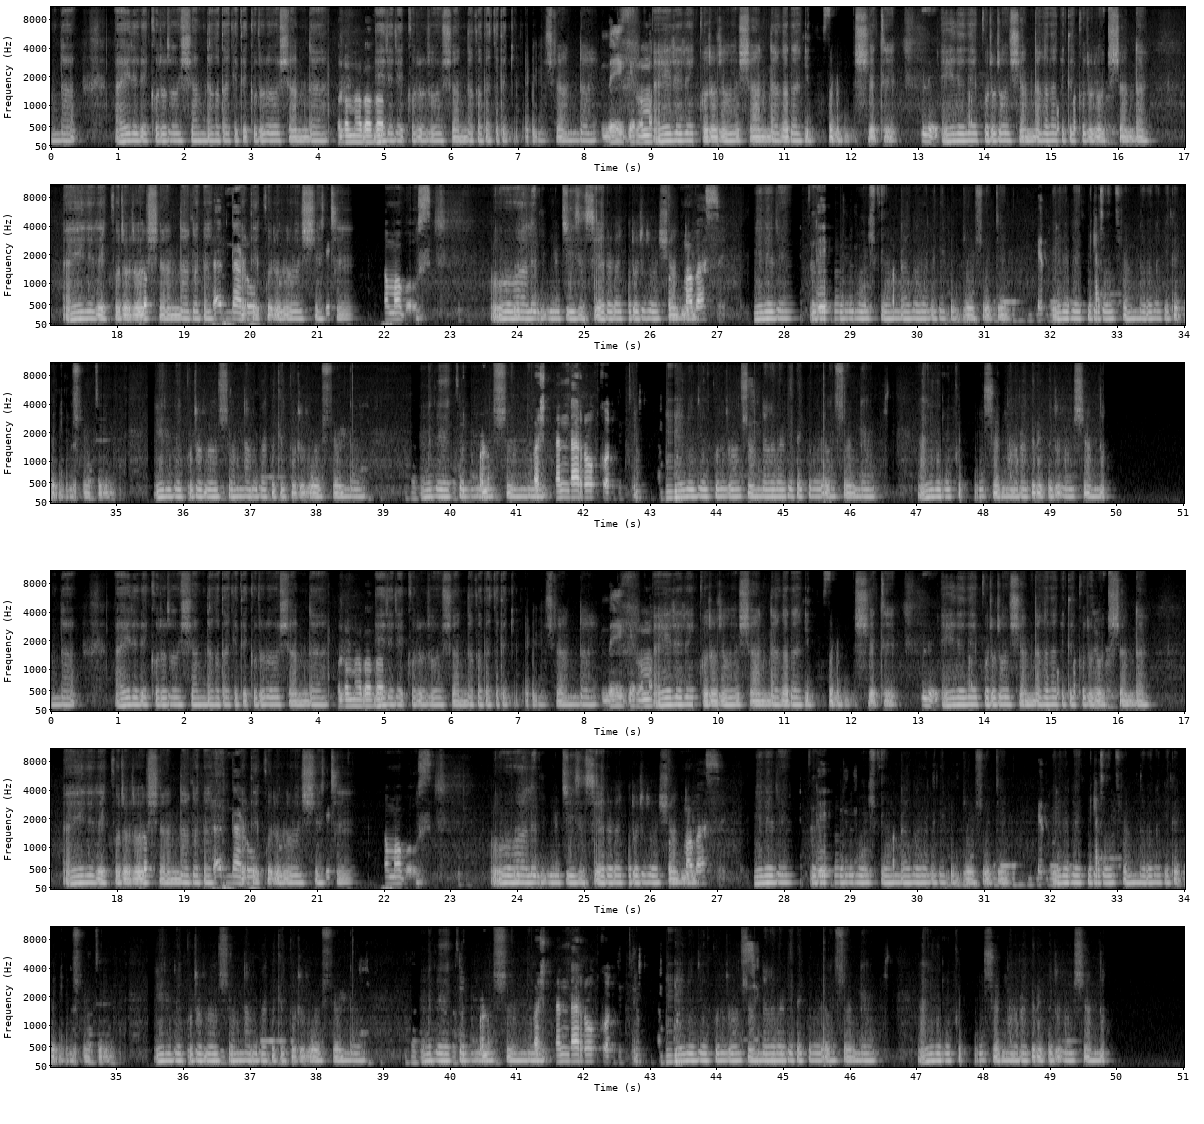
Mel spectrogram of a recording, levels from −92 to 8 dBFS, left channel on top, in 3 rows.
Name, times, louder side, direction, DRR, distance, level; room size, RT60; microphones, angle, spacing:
voice 1, 0.0-4.2 4.9-6.9 7.2-8.2 9.0-12.9 13.4-16.5 17.2-19.5 19.9-21.5 22.5-22.9 23.6-26.7 27.6-28.1 28.4-31.4 32.0-35.0 35.6-38.8 39.6-41.5 42.8-42.9 43.2-46.4 47.0-49.8, left 1 dB, 25° left, 0.5 m, -26 dB
voice 2, 4.3-5.0 8.3-9.0 13.1-13.3 18.3-18.5 19.4-20.1 22.0-22.7 23.9-24.1 26.5-27.1 28.4-28.6 34.3-34.4 40.5-40.6 41.3-42.4, left 4 dB, 70° left, 0.6 m, -23 dB
Zipper (clothing), 14.3-16.1 17.5-17.6 19.2-20.2 20.7-20.8 21.4-22.3 23.5-23.6 23.9-24.0, right 1 dB, 80° right, 2.2 m, -43 dB
voice 3, 30.4-32.4 32.7-33.1 33.9-34.1 34.6-35.0 36.1-37.5 38.6-38.8 39.4-40.4 42.7-42.9 43.1-43.5 44.4-44.9 49.2-49.4, right 3 dB, 40° right, 0.5 m, -39 dB
12.5 x 4.2 x 7.3 m
head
